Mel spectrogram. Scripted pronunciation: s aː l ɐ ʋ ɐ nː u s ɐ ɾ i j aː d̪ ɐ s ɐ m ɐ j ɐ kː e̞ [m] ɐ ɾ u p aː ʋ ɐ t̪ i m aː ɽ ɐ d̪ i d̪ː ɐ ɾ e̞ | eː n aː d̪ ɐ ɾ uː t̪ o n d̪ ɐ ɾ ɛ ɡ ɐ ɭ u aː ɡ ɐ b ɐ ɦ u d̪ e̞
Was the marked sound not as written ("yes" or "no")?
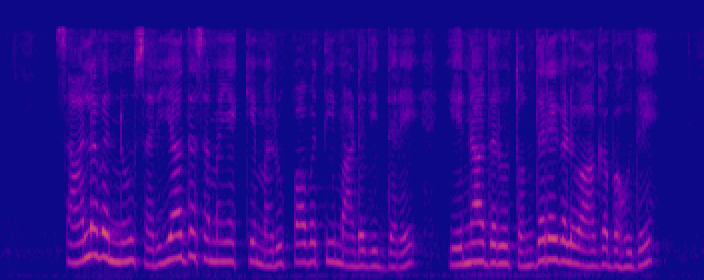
no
